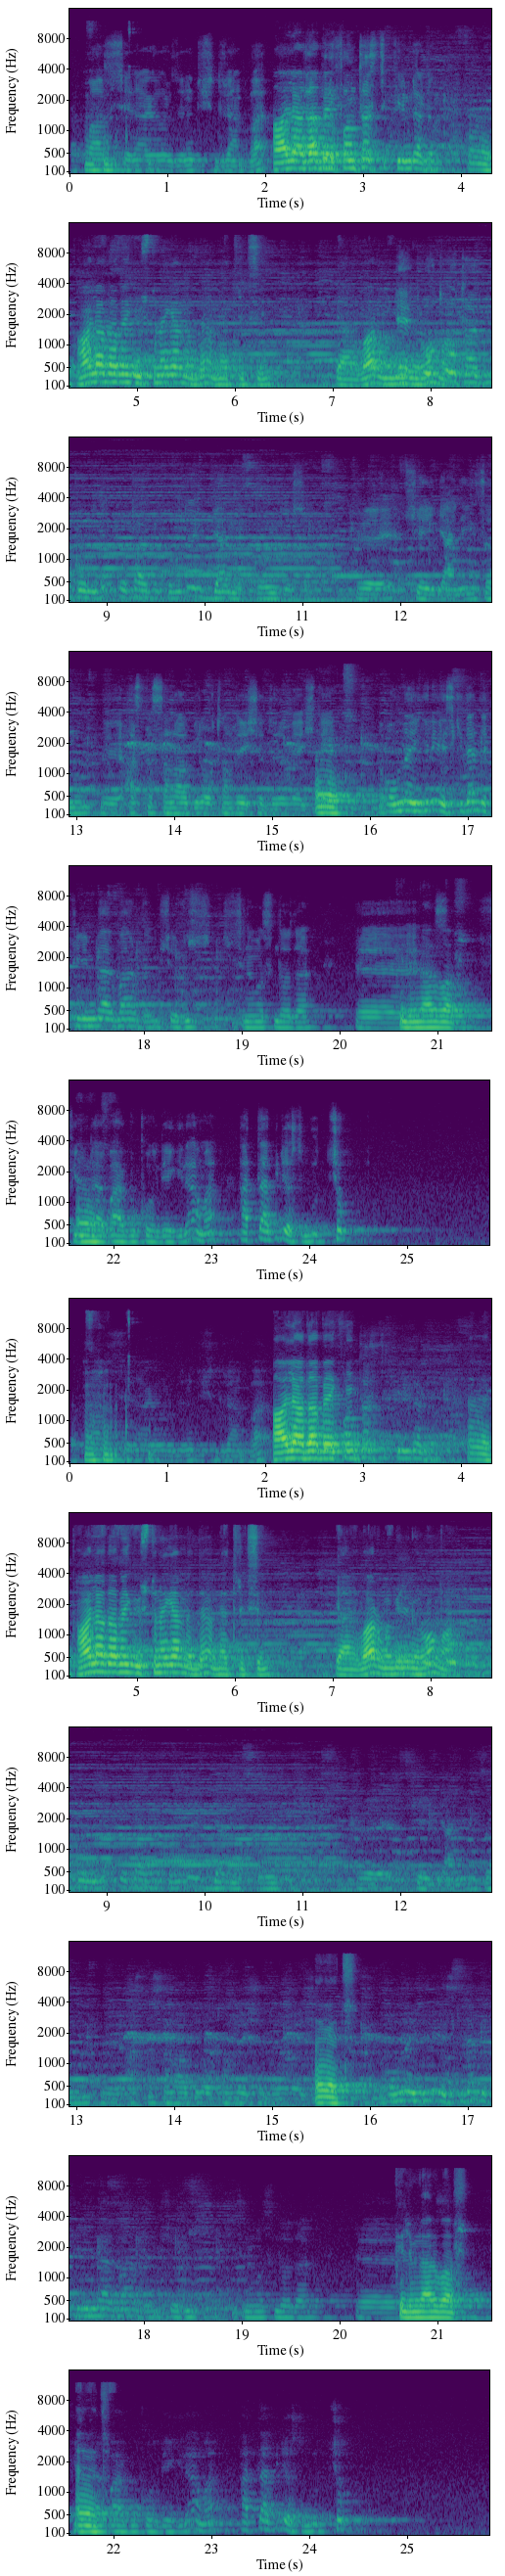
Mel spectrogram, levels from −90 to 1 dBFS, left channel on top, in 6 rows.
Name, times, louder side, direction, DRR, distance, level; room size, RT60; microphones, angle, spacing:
voice 1, 0.2-2.0 2.4-3.8 7.6-11.1 11.5-15.7 16.1-18.7 18.9-19.7 20.2-24.6, left 4 dB, 80° left, 12 dB, 0.4 m, -36 dB
voice 2, 2.1-2.9 4.1-6.4 7.0-8.2 15.4-15.7 20.6-21.3 21.6-21.8, right 3 dB, 45° right, 11 dB, 0.4 m, -24 dB
sound 1, 2.9-19.0, left 1 dB, ahead, 1.8 m, -46 dB
sound 2, 4.8-11.3, equal, 15° right, 1.8 m, -43 dB
6.8 x 6.0 x 4.1 m, 1.3 s
head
